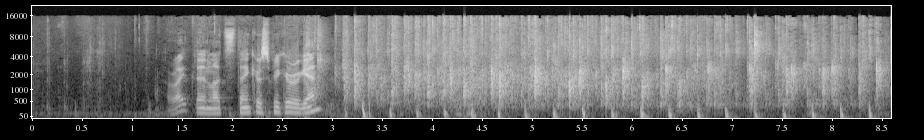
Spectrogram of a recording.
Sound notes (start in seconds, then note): 5.0 applause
